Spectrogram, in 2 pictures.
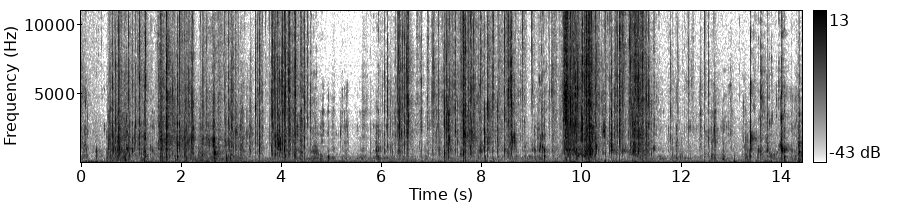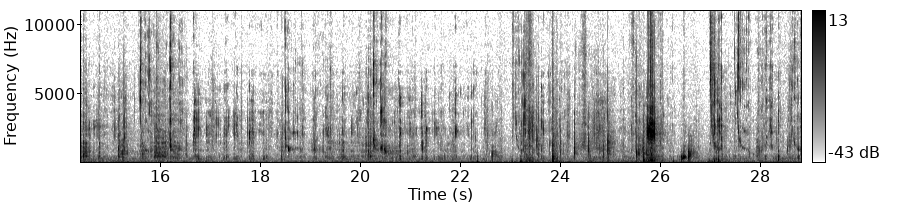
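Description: Close-miked chewing and crunching of candy. There are heavier stretches of crunching about a second in and again around ten seconds in, with lighter, sparser chewing between.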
